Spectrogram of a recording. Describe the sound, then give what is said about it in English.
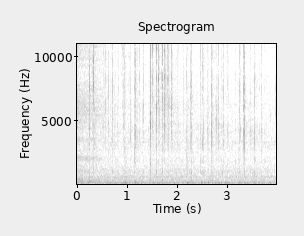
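Faint, rapid keystrokes on a computer keyboard while a commit message is typed: many light, irregular clicks in quick bursts with short pauses, with no voices. “I'm now able to type a commit message and actually do the commit.”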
